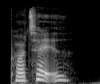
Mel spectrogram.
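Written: påtagen

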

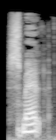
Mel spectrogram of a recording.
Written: smal

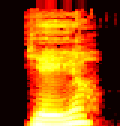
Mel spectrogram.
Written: jager

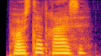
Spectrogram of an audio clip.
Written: postadresse

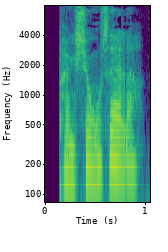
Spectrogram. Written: pensionsalder

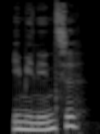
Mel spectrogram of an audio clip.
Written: eminence

